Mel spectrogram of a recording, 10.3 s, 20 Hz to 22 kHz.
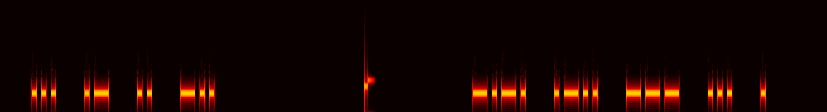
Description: Morse code, heard as a keyed tone, about 20 wpm, spaced as for 14 wpm, 700 Hz. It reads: SAID CLOSE
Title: 2x Character Spacing - Top 300 Words - 20wpm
